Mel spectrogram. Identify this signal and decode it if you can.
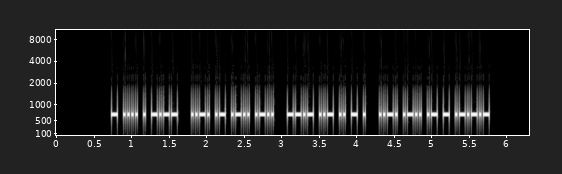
Morse code, heard as a keyed tone, about 44 wpm, 700 Hz. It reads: THEY FALL QUITE FLAT.
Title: Sentences from Top 1000 Words 45wpm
